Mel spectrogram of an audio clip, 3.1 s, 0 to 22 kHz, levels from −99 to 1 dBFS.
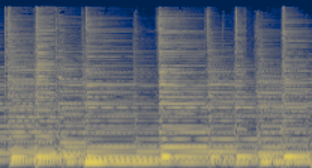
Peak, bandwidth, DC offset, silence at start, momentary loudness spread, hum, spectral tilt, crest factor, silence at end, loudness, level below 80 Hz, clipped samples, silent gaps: -6 dBFS; 19 kHz; under 0.1%; 0 s; 6 LU; 50 Hz at -35 dBFS; -5.5 dB/octave; 14 dB; 0 s; -22 LUFS; -50 dBFS; under 0.1%; none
